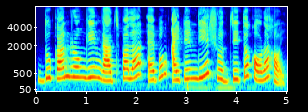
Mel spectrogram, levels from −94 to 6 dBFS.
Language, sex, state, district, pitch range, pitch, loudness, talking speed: Bengali, female, Tripura, West Tripura, 290-375 Hz, 335 Hz, -15 LUFS, 110 wpm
